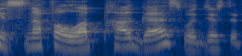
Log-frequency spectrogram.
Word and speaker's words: Snuffleupagus: Snuffleupagus. Oh Jesus. Snuffle up a Gus.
